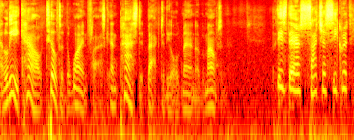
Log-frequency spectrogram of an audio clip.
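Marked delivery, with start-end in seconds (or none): 5.5-7.0 higher, louder musing scholar; wondering. A narrator's reading. Master Li wonders aloud to the Old Man, high and curious. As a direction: puzzle aloud, half doubting. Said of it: "he wondered".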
